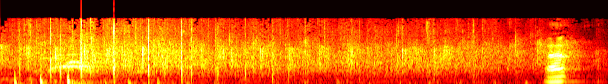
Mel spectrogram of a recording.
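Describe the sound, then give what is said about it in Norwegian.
An audience breaks into steady applause, many hands clapping in a dense wash that holds for several seconds, with a brief voice rising near the end; applauding a UK appeal court's temporary halt to a new runway at Heathrow. “Skal vi klappe litt for det?”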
